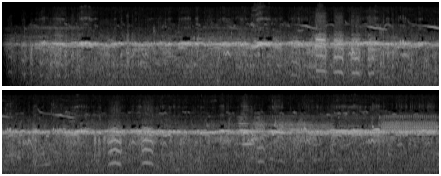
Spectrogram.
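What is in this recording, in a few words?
large flock, green-winged teal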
